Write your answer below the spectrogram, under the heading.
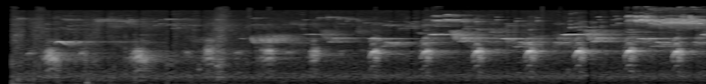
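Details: Emerald toucanet (Aulacorhynchus prasinus) calling: a steady series of hoarse, barking croaks, about two per second, with faint high bird or insect chatter in the background.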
